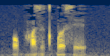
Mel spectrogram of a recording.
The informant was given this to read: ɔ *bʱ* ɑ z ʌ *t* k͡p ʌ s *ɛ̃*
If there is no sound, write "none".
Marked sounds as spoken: bʱ, t, ɛ

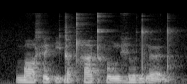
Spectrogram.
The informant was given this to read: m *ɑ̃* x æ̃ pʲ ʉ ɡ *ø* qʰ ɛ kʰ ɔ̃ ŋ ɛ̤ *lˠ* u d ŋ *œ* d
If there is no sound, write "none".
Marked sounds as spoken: ɑ, ø, l, œ

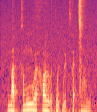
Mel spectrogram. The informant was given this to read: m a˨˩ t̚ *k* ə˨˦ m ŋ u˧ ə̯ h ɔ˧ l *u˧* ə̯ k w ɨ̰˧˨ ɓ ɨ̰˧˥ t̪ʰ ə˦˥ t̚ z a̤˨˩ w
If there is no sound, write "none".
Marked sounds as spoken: k, ṵ˧˥

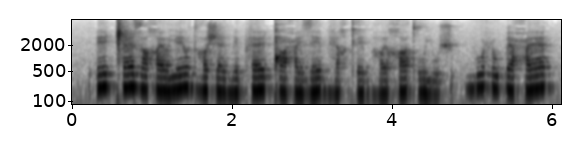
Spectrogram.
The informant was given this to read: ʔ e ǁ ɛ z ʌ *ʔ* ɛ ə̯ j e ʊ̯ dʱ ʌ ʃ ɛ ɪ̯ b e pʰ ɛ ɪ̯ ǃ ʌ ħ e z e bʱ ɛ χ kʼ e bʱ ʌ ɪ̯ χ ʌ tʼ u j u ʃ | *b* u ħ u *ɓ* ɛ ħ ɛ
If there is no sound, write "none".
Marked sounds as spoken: χ, b, ɓ

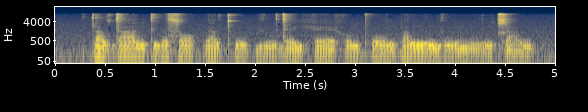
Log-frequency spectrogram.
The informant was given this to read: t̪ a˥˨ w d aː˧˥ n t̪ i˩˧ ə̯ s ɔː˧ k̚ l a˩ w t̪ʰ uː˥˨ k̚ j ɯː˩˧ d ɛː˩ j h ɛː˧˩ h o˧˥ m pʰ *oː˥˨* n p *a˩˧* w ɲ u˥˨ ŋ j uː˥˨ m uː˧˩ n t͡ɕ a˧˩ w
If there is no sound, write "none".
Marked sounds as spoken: oː˥˨, a˧˥

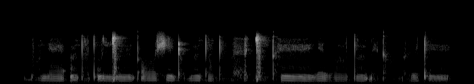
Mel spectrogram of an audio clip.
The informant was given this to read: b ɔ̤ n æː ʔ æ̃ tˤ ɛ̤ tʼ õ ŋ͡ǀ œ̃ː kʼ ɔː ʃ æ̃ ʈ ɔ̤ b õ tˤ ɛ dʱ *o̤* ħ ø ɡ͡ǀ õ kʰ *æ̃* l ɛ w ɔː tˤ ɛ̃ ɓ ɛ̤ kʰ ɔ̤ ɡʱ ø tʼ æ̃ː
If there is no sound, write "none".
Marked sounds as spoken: o̤, æ̃ː

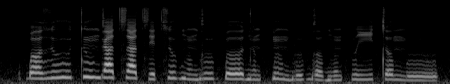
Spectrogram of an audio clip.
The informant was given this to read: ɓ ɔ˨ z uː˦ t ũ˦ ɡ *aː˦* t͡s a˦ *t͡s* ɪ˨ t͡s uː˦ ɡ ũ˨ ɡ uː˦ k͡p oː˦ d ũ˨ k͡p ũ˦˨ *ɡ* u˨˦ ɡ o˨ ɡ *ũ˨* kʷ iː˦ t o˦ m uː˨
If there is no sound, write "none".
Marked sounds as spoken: a˦, t͡s, b, ũ˨

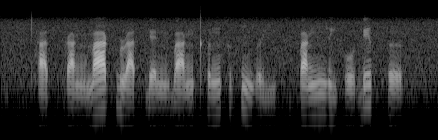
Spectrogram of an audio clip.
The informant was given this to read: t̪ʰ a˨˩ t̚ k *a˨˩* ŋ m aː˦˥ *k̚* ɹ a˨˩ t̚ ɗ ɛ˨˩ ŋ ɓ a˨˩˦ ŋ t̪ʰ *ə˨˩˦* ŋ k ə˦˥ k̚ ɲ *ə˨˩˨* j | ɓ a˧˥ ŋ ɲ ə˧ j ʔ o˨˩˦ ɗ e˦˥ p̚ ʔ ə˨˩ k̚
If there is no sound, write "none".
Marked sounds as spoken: a˨˩, k̚, ə˧˥, ə˨˩˨

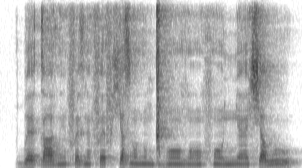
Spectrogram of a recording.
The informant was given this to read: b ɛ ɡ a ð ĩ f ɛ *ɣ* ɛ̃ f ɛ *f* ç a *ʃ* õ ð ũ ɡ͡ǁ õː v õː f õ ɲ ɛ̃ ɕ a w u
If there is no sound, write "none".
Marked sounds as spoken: ɣ, f, z

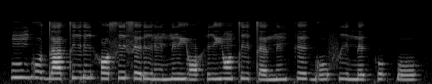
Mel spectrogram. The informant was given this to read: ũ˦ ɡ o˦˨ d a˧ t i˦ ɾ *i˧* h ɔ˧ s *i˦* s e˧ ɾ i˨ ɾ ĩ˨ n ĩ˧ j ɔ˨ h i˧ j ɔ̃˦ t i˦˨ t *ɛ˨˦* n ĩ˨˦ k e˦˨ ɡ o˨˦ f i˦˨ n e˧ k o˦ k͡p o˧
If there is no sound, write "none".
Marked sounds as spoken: i˦, i˦, ɛ˨

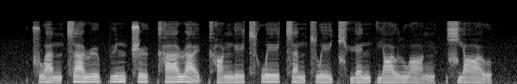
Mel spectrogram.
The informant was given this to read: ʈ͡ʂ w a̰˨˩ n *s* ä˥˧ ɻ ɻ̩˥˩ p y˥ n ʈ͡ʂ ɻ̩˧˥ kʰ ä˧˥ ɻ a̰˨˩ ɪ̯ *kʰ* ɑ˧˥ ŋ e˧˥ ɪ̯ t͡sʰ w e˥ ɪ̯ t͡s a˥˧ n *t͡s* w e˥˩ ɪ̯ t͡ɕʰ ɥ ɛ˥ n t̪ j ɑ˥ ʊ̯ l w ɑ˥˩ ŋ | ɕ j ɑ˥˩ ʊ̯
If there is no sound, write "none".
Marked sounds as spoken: t͡s, kʰ, t͡s

